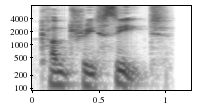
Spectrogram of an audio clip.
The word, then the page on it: country seat: British English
